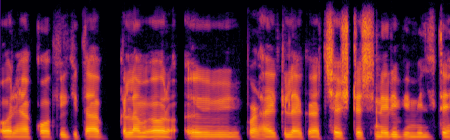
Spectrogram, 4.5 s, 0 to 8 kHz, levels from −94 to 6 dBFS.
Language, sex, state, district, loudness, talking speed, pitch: Hindi, male, Bihar, Supaul, -16 LUFS, 170 wpm, 110 Hz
